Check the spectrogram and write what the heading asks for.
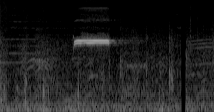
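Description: A referee's whistle, blown once in a short, sharp blast of about a third of a second, about a second in, signalling the ball out of play for a throw-in.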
